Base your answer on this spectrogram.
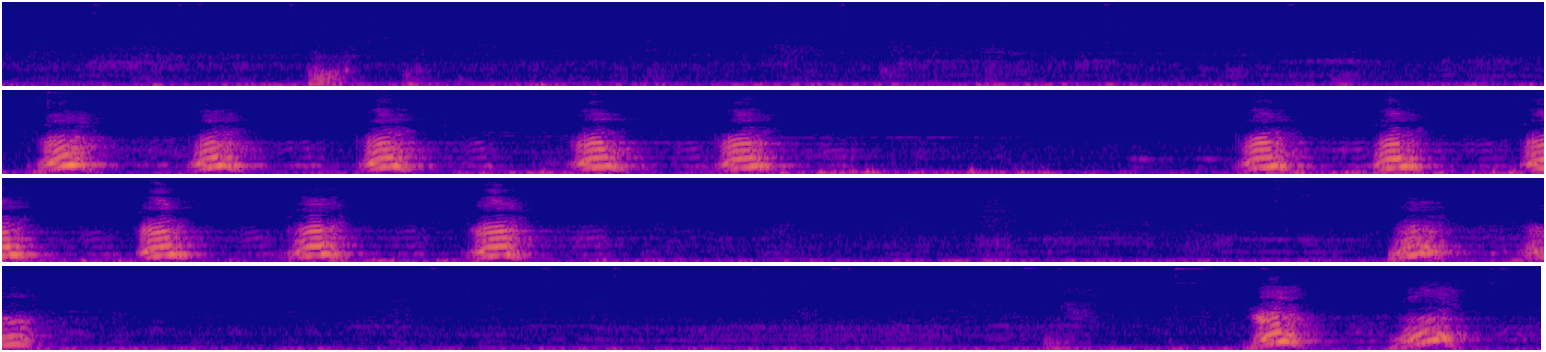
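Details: Bosnian shepherd dog Tornjak, livestock guardians named Hattori Hanzo and Leksi, barking in bursts: quick clusters of four to six booming barks, pauses of several seconds, then pairs of barks, over a quiet steady hum.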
